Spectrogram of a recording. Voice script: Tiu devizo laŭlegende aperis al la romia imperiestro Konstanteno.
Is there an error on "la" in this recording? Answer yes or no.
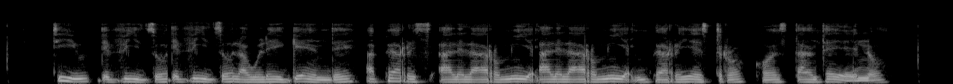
no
